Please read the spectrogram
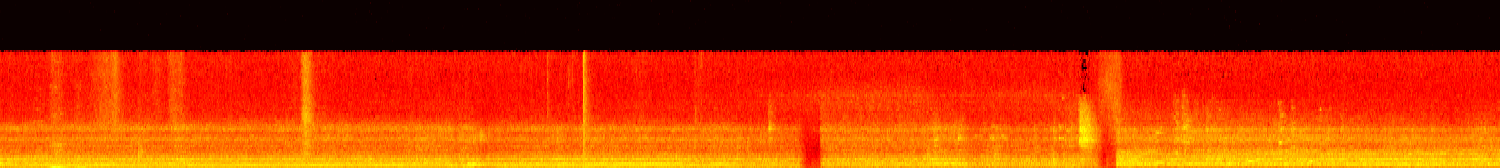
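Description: Diesel engines of a tipper truck and a bulldozer droning steadily, the pitch shifting a little as they work. The sound cuts out briefly twice, about halfway through and again a few seconds later.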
